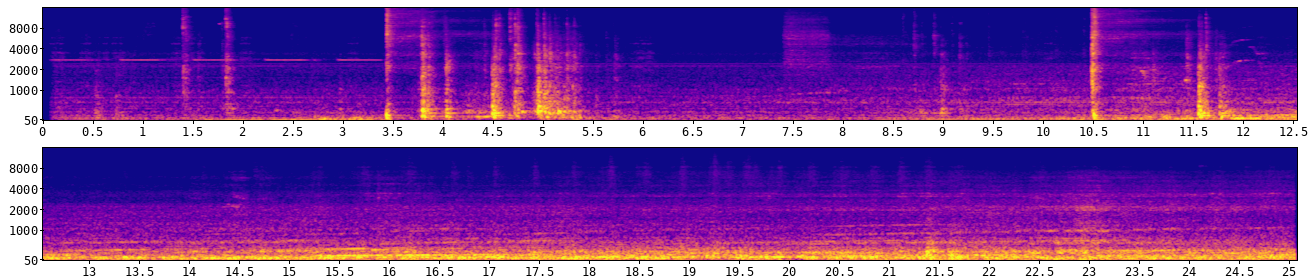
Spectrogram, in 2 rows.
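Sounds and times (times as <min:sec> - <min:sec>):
high warning beep: 0:00.1 - 0:03.8
train knocks and clunks: 0:00.1 - 0:06.0, 0:08.6 - 0:12.3, 0:15.4 - 0:25.0
train rumble: 0:00.1 - 0:25.0
hiss of air: 0:07.4 - 0:08.4.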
